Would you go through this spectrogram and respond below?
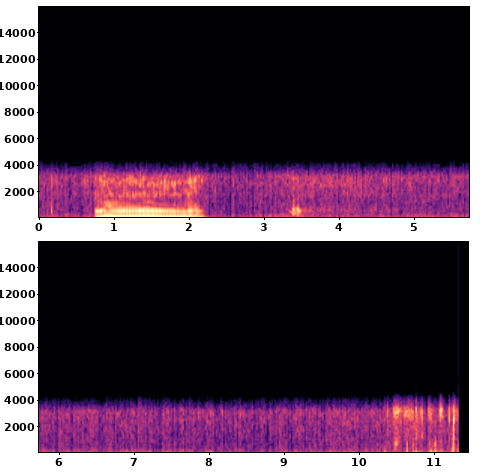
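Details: Snoring from Betty, a French bulldog, recorded on an Android phone.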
